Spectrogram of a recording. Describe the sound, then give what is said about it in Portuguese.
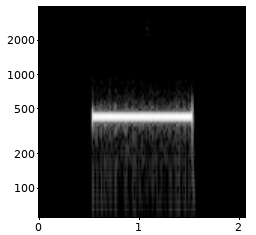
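Telephone ringing tone on an outgoing call: a single steady, low electronic tone lasting about a second, loud and clean, with silence before and after. “Tô tentando ligar aqui.”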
